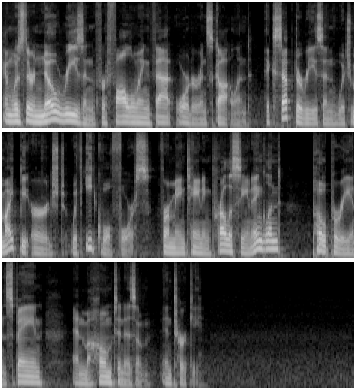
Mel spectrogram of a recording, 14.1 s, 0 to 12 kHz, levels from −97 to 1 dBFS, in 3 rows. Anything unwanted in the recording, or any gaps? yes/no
no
